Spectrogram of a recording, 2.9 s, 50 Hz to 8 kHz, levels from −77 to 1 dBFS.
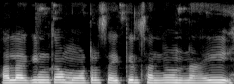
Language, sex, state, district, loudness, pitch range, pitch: Telugu, female, Andhra Pradesh, Sri Satya Sai, -15 LUFS, 220-235 Hz, 230 Hz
